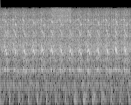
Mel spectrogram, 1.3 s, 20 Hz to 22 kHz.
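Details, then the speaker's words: 1980s Honda Gyro sat 10+ years: rapid chuffing pulses about ten a second while cranking, catching only on sprayed carb cleaner; has spark, possible fuel starvation, owner suspects clogged tank strainer. "sputtering hey! it wants to run its got spark obviously so is it pulling the fuel I guess is the next question may have a clog strainer in the tank or something"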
